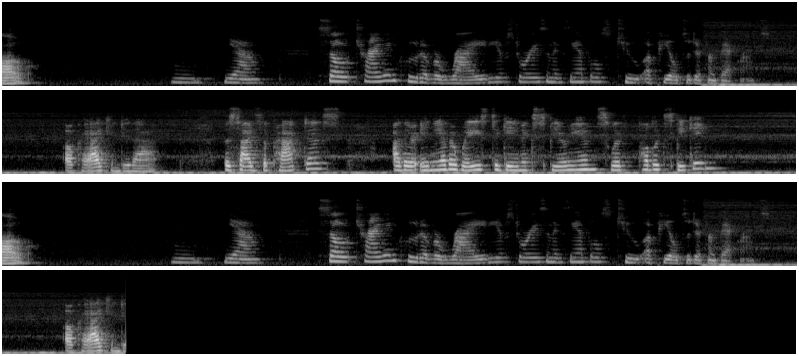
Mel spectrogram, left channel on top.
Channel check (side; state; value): right; drops out; at 9.2 s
